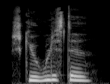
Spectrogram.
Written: skjulested

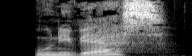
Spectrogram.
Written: univers

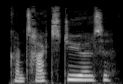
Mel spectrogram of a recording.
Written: kontraktstyrelse

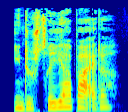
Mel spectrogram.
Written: industriarbejder

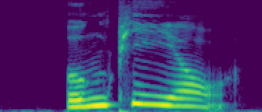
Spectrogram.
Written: ungpigeår

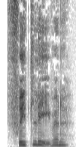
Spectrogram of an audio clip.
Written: fritlevende

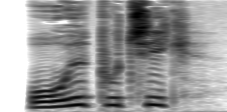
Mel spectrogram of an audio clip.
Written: rodebutik

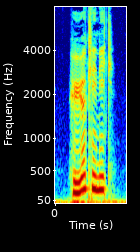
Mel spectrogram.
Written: høreklinik

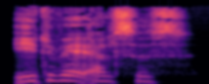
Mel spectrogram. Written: etværelses

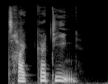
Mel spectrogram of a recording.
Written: trækgardin

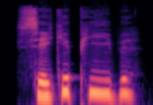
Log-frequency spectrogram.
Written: sækkepiber

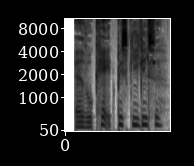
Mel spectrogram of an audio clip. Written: advokatbeskikkelse

